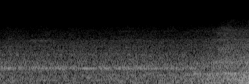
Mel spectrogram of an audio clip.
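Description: A steady, dense rumble of a Prague metro train running through a tunnel, with a faint high tonal whine riding over the continuous roar, no voices.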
